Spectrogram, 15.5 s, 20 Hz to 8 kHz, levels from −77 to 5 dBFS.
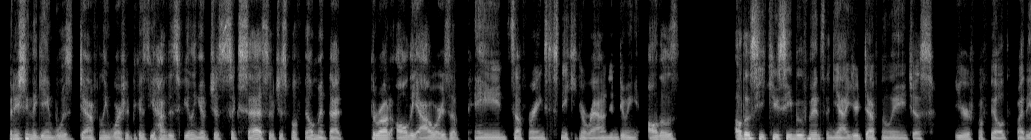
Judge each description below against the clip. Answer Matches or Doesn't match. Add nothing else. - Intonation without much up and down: Matches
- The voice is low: Matches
